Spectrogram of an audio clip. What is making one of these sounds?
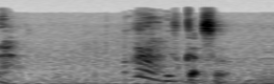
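A young woman speaks briefly through a headset microphone.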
